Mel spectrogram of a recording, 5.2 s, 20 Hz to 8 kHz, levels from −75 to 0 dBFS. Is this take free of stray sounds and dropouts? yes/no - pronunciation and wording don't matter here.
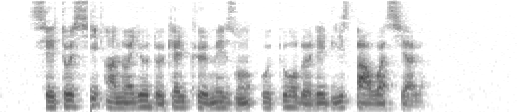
no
